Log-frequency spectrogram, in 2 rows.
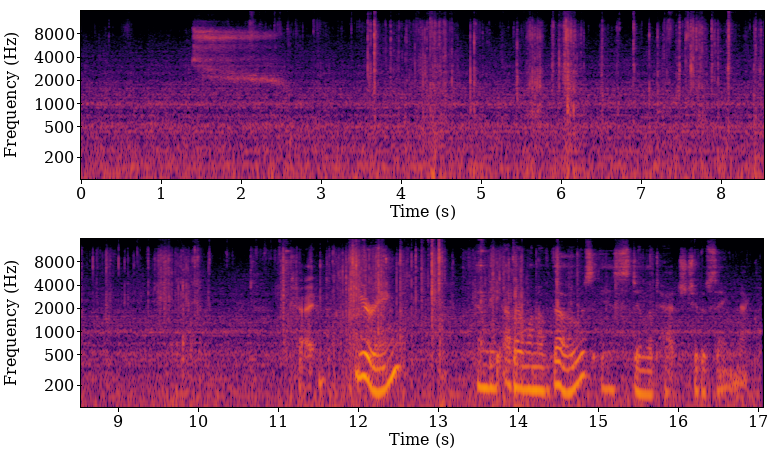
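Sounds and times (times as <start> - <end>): soft rustling: 2.9 - 15.8.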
